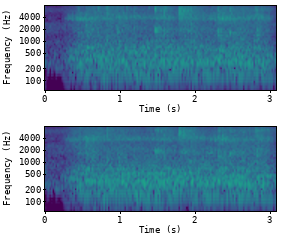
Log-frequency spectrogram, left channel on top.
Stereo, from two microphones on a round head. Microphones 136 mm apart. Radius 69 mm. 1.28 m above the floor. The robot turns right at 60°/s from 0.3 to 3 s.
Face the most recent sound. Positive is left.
turn(degrees=-5)  # may be behind; listen again after turning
